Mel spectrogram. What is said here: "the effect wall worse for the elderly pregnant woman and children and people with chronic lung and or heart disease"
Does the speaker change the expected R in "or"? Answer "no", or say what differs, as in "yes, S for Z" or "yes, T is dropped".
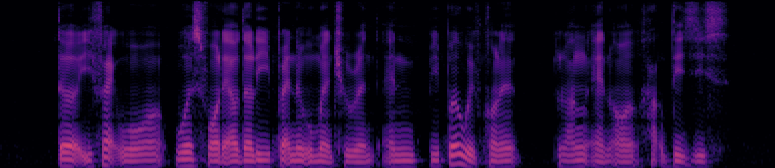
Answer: yes, L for R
